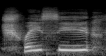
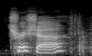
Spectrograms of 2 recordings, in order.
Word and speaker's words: Tricia: about the book The Shadows Between Us by Tracy. Can you help me with this name? Trisha.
